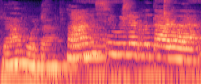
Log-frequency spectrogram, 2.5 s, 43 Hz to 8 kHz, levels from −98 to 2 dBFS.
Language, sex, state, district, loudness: Hindi, male, Bihar, Patna, -15 LUFS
